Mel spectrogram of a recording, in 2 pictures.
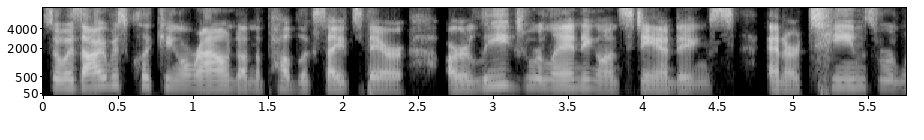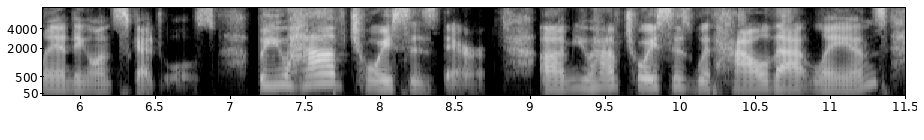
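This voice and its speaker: A woman with a normal speaking voice talks at a moderate pace and medium pitch, with ordinary pitch variation and a dry, close sound with no echo. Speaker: software webinar presenter. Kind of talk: tutorial. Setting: live webinar screen share. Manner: casual, many filler words.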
